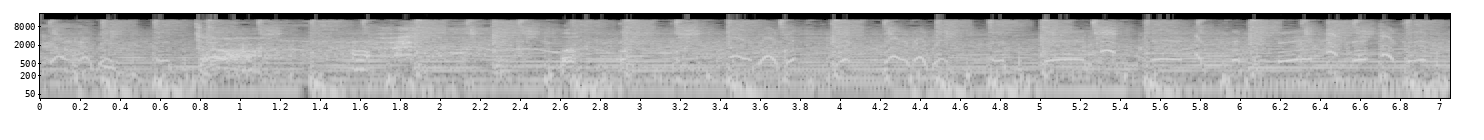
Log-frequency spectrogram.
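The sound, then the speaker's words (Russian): A car engine revs loudly while tires squeal in wavering screeches, a dense, continuous burst of racing noise with no talking. “Дамы и господа, заводите свои моторы.”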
